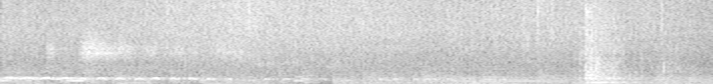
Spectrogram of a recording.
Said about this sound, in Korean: 포효 소리와 함께 무투가 옆에서 완인이를 덮쳤다.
